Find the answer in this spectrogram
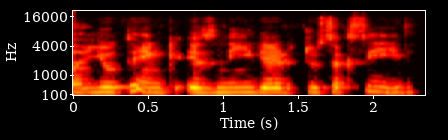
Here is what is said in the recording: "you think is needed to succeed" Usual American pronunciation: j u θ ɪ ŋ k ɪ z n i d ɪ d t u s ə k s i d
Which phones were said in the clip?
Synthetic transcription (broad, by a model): j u t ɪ ŋ k ɪ z n i d ɪ d t u s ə k s i d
